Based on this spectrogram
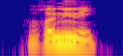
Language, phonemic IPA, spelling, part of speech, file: French, /ʁə.mɥe/, remuer, verb, Fr-remuer.ogg
- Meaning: 1. to move (something, often with repeated, restless or agitated movement, especially a body part); to shake, swing, wag 2. to move; to shift; to shuffle; to rearrange (something around)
